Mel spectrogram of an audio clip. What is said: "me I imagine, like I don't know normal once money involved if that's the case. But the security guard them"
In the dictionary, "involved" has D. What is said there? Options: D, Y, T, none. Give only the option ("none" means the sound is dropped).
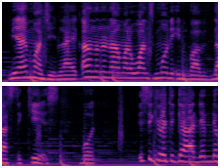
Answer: none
